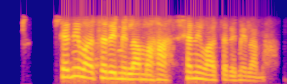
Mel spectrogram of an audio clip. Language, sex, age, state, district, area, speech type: Sanskrit, female, 60+, Karnataka, Dakshina Kannada, urban, conversation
